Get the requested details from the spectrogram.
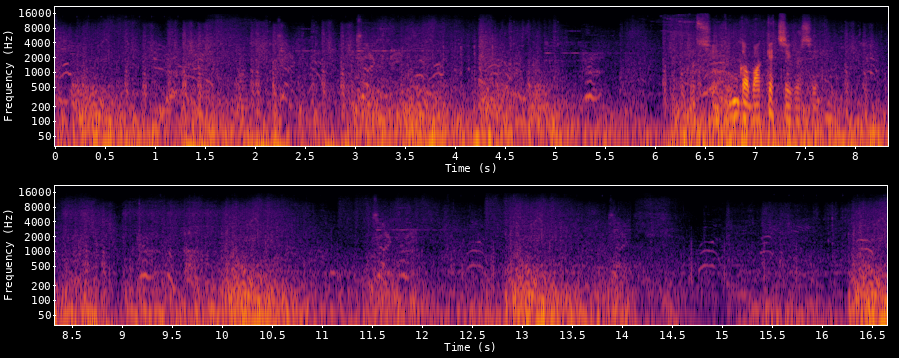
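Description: Game fighting sounds of blasts and hits ring out throughout.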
